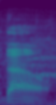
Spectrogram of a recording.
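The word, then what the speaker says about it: Dau: Serving it for Science Hill's number 5, Issa Dow. Spelling D-A-U, pronouncing D-O-W.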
